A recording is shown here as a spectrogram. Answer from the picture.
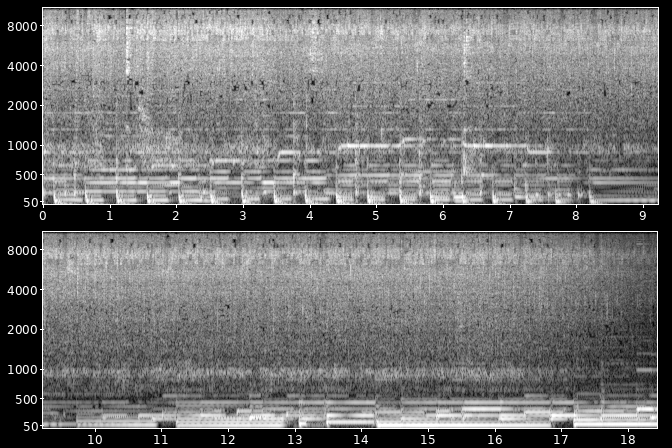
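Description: Chicken pieces in sweet soy sauce sizzling in a pan, a steady frying hiss that fades out near the end. A spatula stirs and scrapes through the sauce in the first part.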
